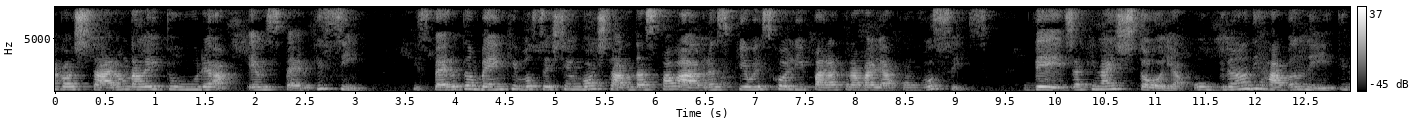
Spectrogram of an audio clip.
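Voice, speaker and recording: A woman from Brazil teaches young children in a recorded remote lesson. Her voice is high and bright, and she takes her time. She speaks straight to the class and breaks words into slow, clear syllables. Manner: addresses the class directly. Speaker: primary school teacher. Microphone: video lesson recording.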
